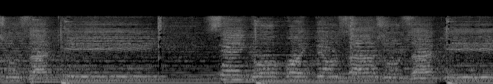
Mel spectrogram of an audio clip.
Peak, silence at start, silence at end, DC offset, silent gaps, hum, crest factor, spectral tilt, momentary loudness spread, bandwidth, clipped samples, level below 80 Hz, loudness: -14 dBFS; 0 s; 0 s; under 0.1%; none; none; 18 dB; -2 dB/octave; 4 LU; 10.5 kHz; under 0.1%; -46 dBFS; -31 LUFS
